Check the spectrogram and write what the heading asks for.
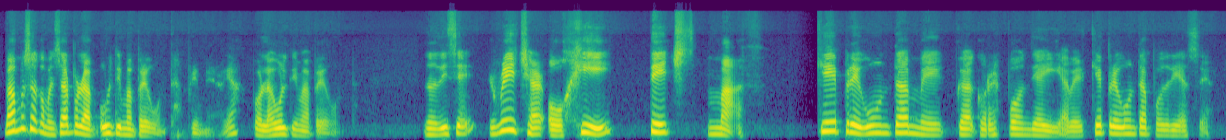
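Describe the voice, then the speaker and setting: A woman's voice: on the low side, big pitch swings, moderate pace, no echo. Woman teaching an online English class. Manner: explains step by step, switching between Spanish and English examples.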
